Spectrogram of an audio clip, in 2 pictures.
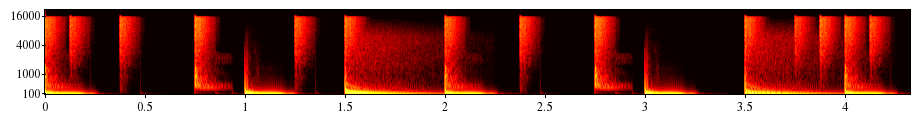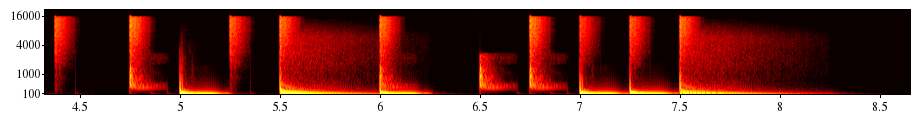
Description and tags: SlowZouk2 60 BPM
Slow zouk drum beat loop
